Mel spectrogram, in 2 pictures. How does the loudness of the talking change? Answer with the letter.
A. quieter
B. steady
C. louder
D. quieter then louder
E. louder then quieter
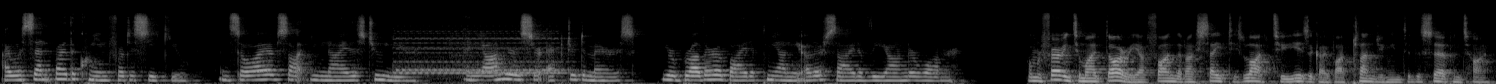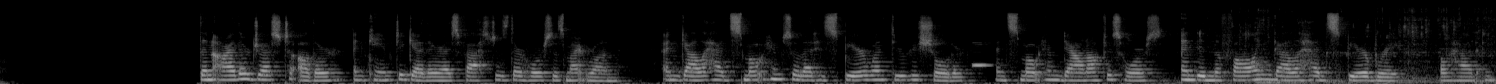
B.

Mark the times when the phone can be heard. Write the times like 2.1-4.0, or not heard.
3.9-5.8, 24.4-24.9.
